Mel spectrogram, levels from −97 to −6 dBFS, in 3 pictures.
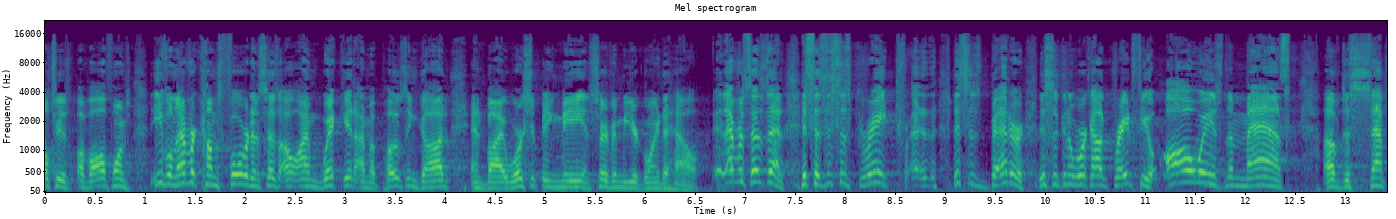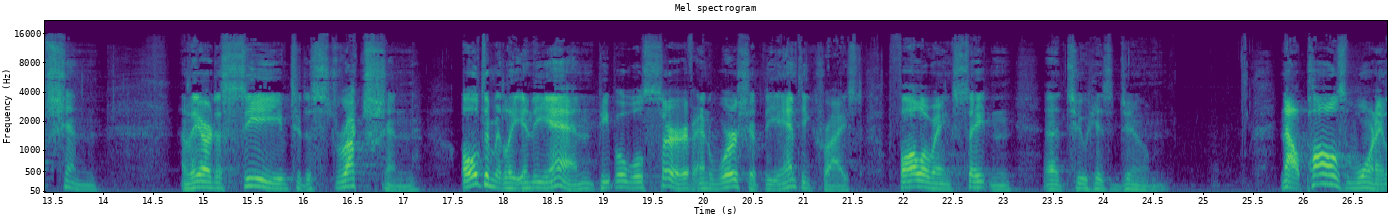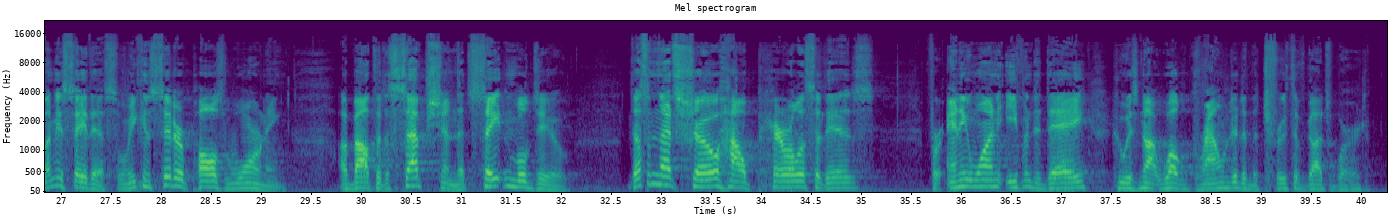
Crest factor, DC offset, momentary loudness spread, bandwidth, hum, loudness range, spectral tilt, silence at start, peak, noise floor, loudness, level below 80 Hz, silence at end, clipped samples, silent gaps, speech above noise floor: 24 dB; under 0.1%; 13 LU; 16 kHz; none; 4 LU; -3.5 dB/octave; 0 s; -8 dBFS; -68 dBFS; -32 LUFS; -64 dBFS; 0.2 s; under 0.1%; none; 36 dB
